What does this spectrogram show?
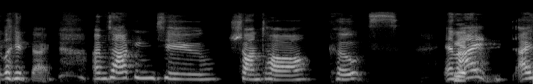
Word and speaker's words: Chantel: I'm talking to Chantal Coates, and yeah, I say Chantal.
